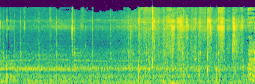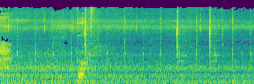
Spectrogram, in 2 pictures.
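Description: Vehicle engine and road noise heard from inside the cab as it drives off: a steady low rumble, heavier in the first few seconds, with a few light clicks and knocks.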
